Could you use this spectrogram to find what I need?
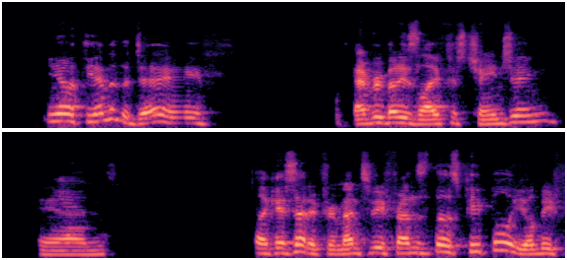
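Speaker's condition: No condition

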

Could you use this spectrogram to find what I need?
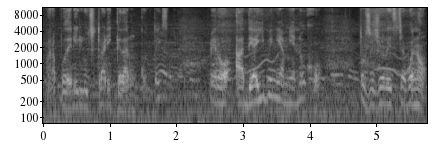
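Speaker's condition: Laryngectomy after throat cancer

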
